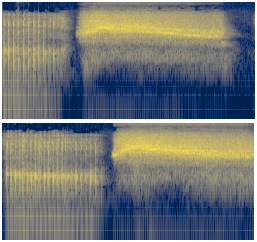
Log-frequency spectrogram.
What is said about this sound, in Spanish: Solo mudaba de posición y seguía roncando allá en la playa.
